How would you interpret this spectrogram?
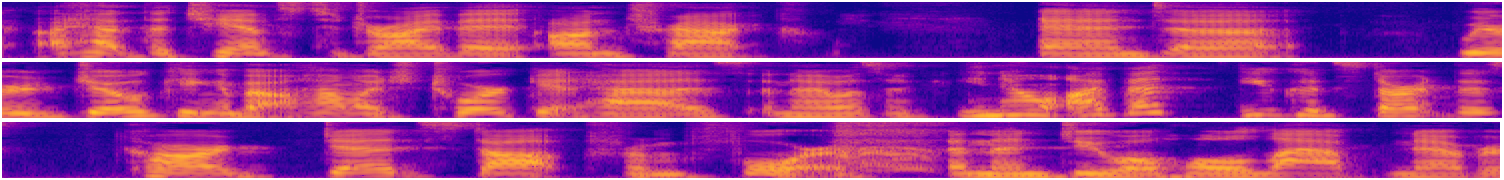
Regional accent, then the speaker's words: California, United States; And I'm from California. I don't understand rain.

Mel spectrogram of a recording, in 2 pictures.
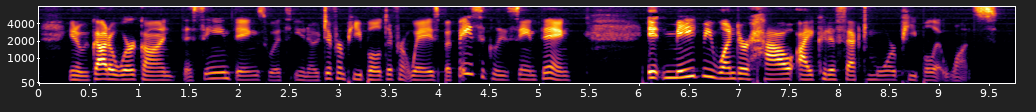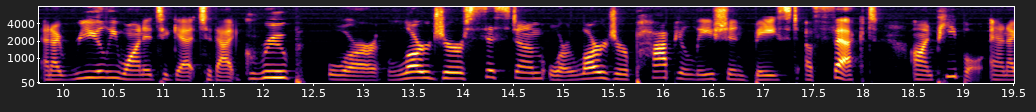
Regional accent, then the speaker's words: Washington, District of Columbia, United States; So I grew up in Washington, D.C. And the interesting thing is my mother was a nurse at Georgetown Hospital.

